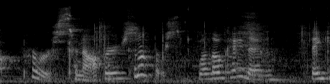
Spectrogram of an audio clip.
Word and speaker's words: Knoppers: okay next snack knoppers Nappers Nappers a waffle sandwich filled with nougat and milk cream FYI the K is not silent it's pronounced kers canoers canoers well okay then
